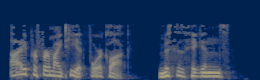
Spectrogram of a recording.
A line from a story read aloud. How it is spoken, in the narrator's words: Beatrice said, her voice clear and carrying perfectly in the cavernous space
